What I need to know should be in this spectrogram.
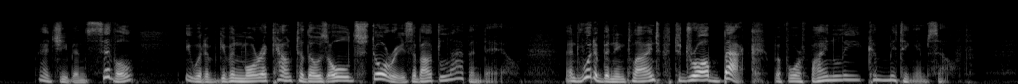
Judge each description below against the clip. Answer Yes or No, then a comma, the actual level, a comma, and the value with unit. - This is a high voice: No, medium, 155 Hz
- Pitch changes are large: Yes, wide, 6.6 semitones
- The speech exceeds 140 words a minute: Yes, average, 165 wpm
